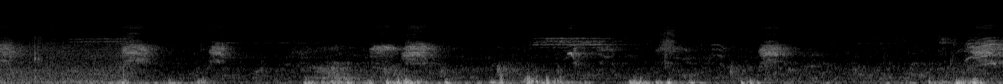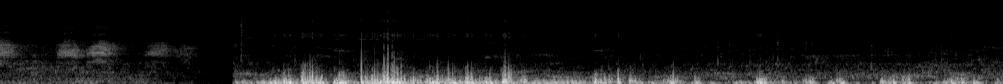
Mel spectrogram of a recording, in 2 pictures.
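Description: Birds calling in short, repeated, harsh calls over a low rumble of wind on the microphone. About twelve seconds in the sound cuts out briefly, then a much louder low buffeting takes over among a flock of rock pigeons, some of them taking off.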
